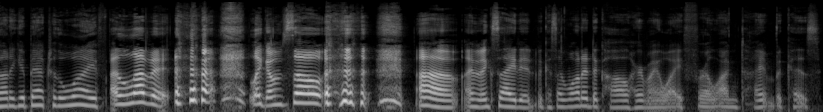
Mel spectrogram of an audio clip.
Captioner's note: laughs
